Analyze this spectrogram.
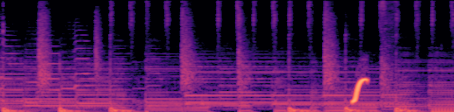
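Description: A single loud, wet spit-like plop with a quick upward bloop lands near the end as an amaranth plant spits in someone's face and the liquid drips down, rising over a soft, steady musical backdrop with low rhythmic thumps.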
